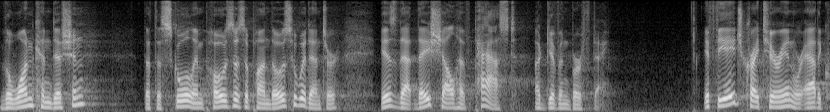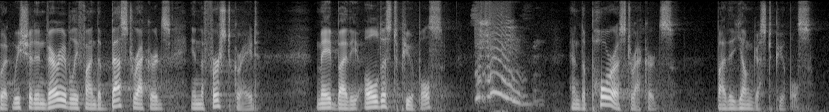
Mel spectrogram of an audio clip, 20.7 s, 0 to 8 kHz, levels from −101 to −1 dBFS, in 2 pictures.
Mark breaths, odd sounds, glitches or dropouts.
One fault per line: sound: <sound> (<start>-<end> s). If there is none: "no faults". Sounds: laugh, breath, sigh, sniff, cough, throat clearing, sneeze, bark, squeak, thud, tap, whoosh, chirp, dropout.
sound: throat clearing (16.3-17.2 s)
